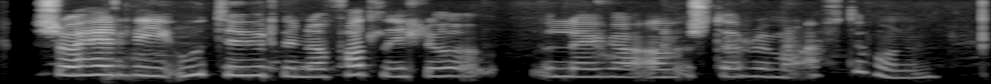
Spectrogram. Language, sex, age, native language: Icelandic, female, 16, Icelandic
